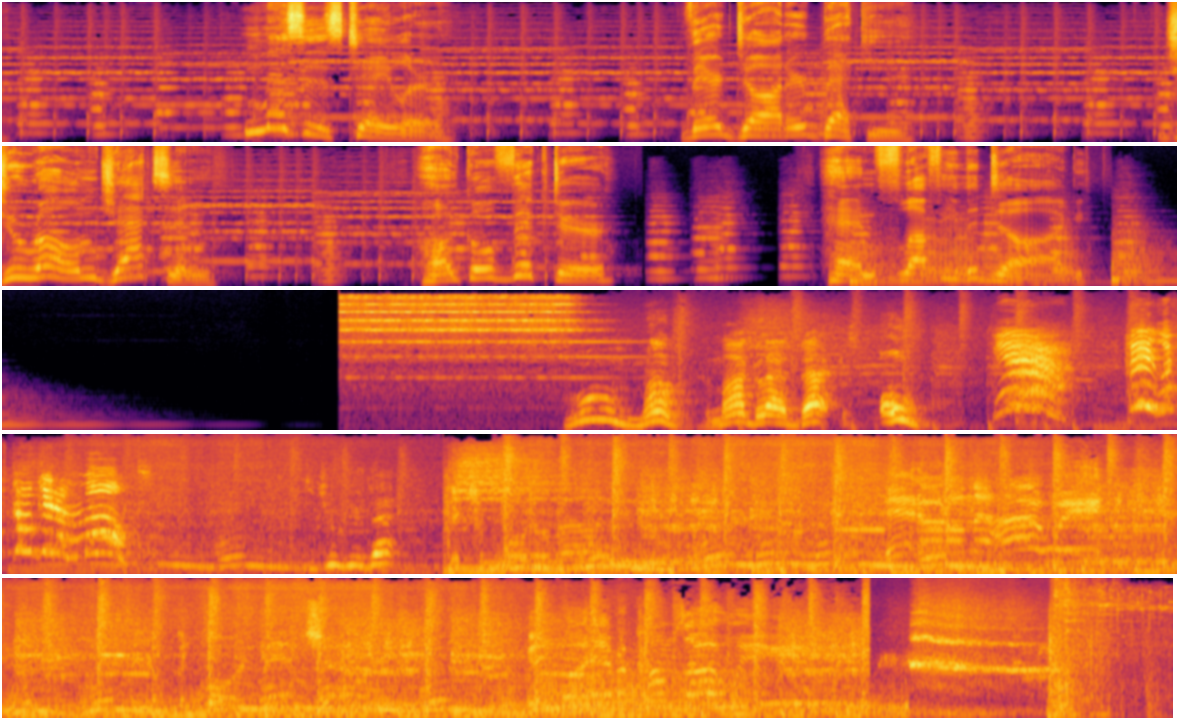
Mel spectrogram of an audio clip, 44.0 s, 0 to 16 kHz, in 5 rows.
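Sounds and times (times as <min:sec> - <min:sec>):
music: 0:00.0 - 0:18.6, 0:21.8 - 0:42.0
electric school bell ringing: 0:20.2 - 0:22.2
comic engine rising and falling: 0:36.8 - 0:42.4
tyre squeals: 0:42.0 - 0:43.2.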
